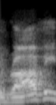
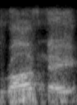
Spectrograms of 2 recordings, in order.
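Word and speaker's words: Ravne: we're talking about the is it the ravi tunnel mate is that is that how you say it it's rodney okay and yeah rodney means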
